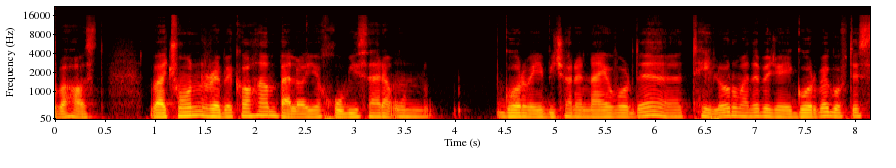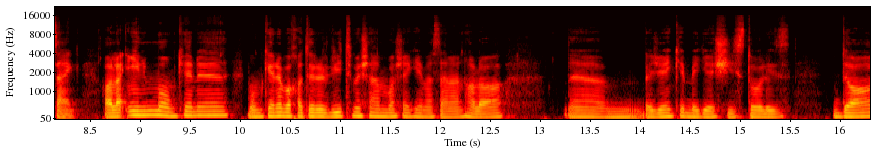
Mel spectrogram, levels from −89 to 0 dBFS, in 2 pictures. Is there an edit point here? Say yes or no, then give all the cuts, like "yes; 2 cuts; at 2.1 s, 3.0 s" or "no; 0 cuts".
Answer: yes; 1 cut; at 10.0 s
